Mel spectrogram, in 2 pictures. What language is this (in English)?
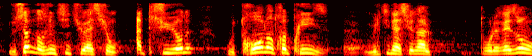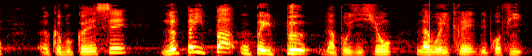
French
